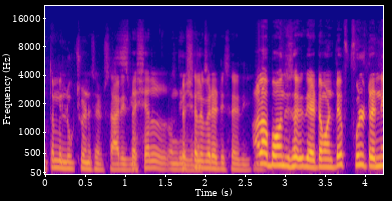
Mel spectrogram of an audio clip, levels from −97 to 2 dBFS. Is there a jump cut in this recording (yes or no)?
yes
